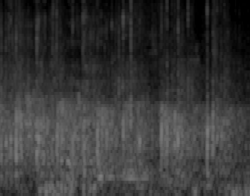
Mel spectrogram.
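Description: A steady round of applause from a group, dense overlapping claps forming a continuous crackling wash at moderate volume, with no clear speech over it.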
